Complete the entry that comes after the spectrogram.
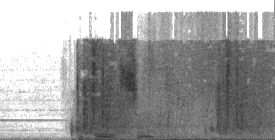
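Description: A spell burst from the Hogwarts Legacy video game lands with a sudden thudding boom and a short, bright magical shimmer, followed by a sustained rumbling tail, under steady game background.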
